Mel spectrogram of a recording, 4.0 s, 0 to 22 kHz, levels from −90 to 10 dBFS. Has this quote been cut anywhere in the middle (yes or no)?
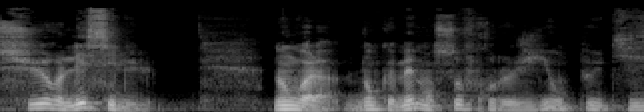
no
